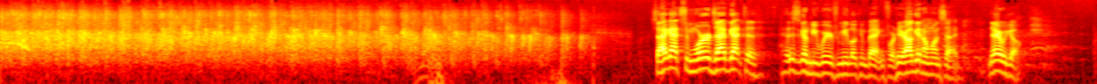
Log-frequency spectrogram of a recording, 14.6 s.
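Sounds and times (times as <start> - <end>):
audience applause: 0.0 - 8.1
speech: 8.7 - 13.7.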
